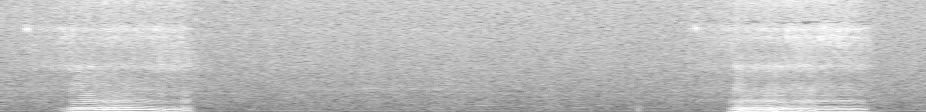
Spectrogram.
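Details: A napping female miniature schnauzer snoring indoors: two long, rough, harmonic snores, each about a second long and roughly four seconds apart, with quiet breathing between.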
